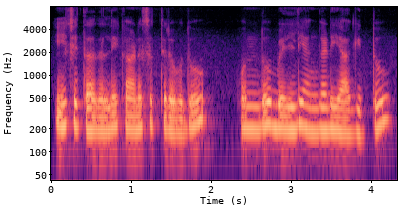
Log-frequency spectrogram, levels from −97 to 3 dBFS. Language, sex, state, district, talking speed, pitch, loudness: Kannada, female, Karnataka, Bangalore, 85 wpm, 110 Hz, -18 LUFS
